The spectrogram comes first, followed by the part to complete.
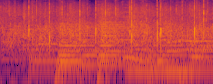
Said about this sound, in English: Come on, give the Lord a big hand of praise.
